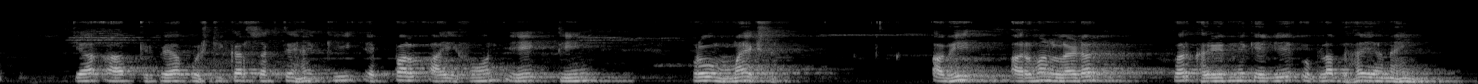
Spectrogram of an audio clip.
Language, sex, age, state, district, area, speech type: Hindi, male, 60+, Uttar Pradesh, Ayodhya, rural, read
